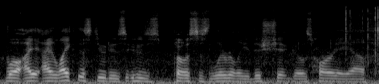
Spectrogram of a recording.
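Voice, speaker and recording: Fast-talking man in noisy outdoor setting. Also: medium pitch, steady tone. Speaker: podcast co-host. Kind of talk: casual chat and reading aloud. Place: outdoors on location in a town. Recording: clear outdoor street and vehicle noise.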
